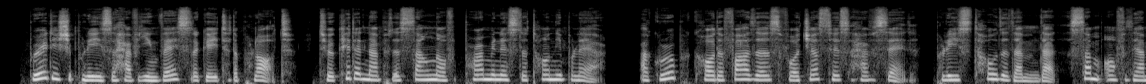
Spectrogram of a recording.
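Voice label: Chinese Accented English; GoLocalise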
